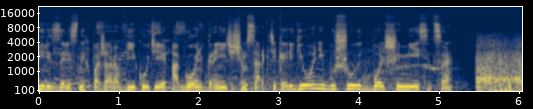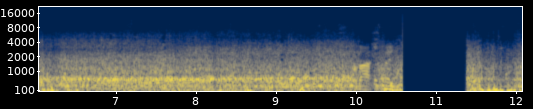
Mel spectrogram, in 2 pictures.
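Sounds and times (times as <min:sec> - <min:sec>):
forest fire rushing: 0:05.5 - 0:10.5
low rumble: 0:05.5 - 0:10.6.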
